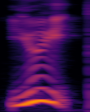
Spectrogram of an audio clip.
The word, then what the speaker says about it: YUI: アルファベットで YUI と書いてユイというそうですが、近藤さん、ユイについて詳しく教えていただけますか？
